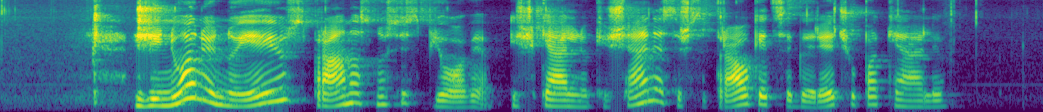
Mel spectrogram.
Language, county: Lithuanian, Šiauliai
